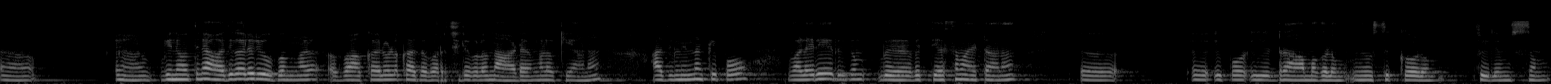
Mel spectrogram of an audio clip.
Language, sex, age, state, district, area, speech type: Malayalam, female, 18-30, Kerala, Ernakulam, rural, spontaneous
